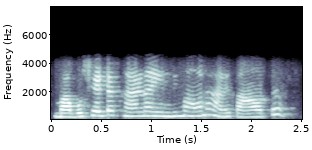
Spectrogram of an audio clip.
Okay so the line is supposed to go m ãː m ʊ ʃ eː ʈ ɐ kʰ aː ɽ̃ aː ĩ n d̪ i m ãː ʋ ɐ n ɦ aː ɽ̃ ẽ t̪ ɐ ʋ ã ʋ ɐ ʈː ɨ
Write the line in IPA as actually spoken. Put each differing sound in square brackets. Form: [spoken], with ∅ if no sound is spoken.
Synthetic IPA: m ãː [b] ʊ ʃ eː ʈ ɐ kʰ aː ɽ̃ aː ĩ n d̪ i m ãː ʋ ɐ n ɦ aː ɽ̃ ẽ t̪ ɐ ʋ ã ʋ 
